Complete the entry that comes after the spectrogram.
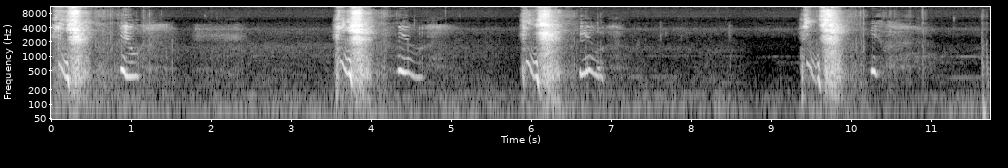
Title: harsh stifles ➡️ desperate sneezes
